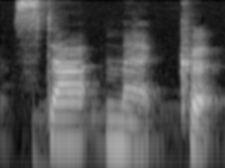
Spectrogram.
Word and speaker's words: stomach: And obviously the last part of the word should be pronounced as k, stomach.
